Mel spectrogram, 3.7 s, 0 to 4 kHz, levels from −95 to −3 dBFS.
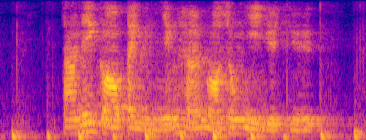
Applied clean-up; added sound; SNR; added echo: none; Run; 8 dB; reverberation time 0.7 s.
